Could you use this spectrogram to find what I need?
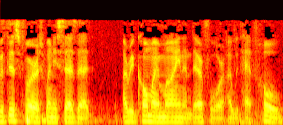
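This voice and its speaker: A man speaks in a normal speaking voice at a moderate pace. His pitch is medium, and his intonation fairly even. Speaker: interpreter. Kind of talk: consecutive interpretation. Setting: church.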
